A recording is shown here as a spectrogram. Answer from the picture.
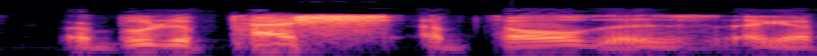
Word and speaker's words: Budapest: be going on a cruise from Vienna to Budapest, or Budapest, I'm told, I got to pronounce it properly.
